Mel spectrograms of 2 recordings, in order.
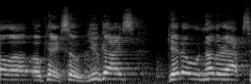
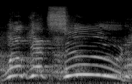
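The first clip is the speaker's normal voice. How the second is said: mock alarm; 12 semitones higher, 4 dB louder, much slower than usual. Real, not acted. Shouting back a joke.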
